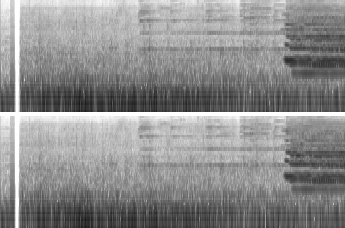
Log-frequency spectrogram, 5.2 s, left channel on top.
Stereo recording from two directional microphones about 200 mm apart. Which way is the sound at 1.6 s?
20° left (ahead or behind).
